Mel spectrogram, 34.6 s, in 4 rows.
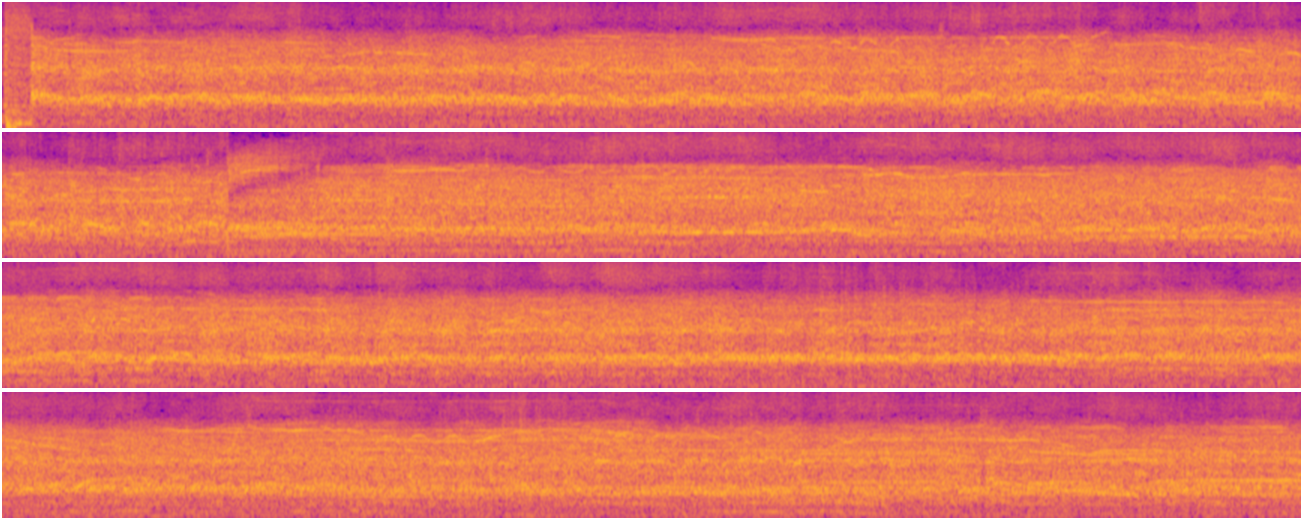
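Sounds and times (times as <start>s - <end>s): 
football crowd roaring in the stands of Bologna's Renato Dall'Ara stadium: 0.2s - 34.6s.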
